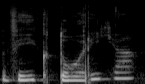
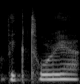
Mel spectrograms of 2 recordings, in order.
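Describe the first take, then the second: First: It is pronounced the Russian way. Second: It is pronounced the English way.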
